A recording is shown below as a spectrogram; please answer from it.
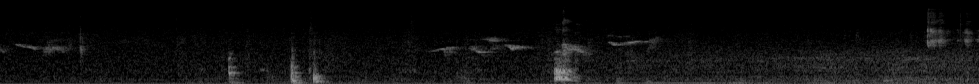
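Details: Kuvasz puppies from the litter of Armani Niclas vom Crystal Diamonds and Arika Majna-menti Mákvirág, 14 July 2014; thin high squeaks and whimpers, short and wavering, scattered between soft knocks and rustling in a quiet room.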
